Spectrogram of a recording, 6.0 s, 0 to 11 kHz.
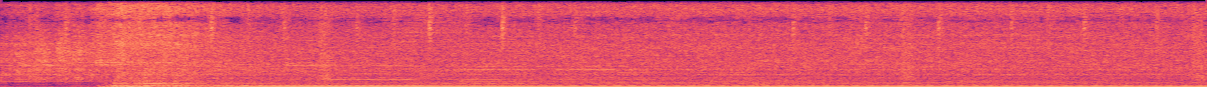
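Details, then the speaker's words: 2018 Dodge Charger Hellcat V8, first start after a JLT short ram intake install: it catches quickly, flares, then settles into a deep, steady, even idle with no misses; no check engine light; normal. "First startup since the JLT intake being installed."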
